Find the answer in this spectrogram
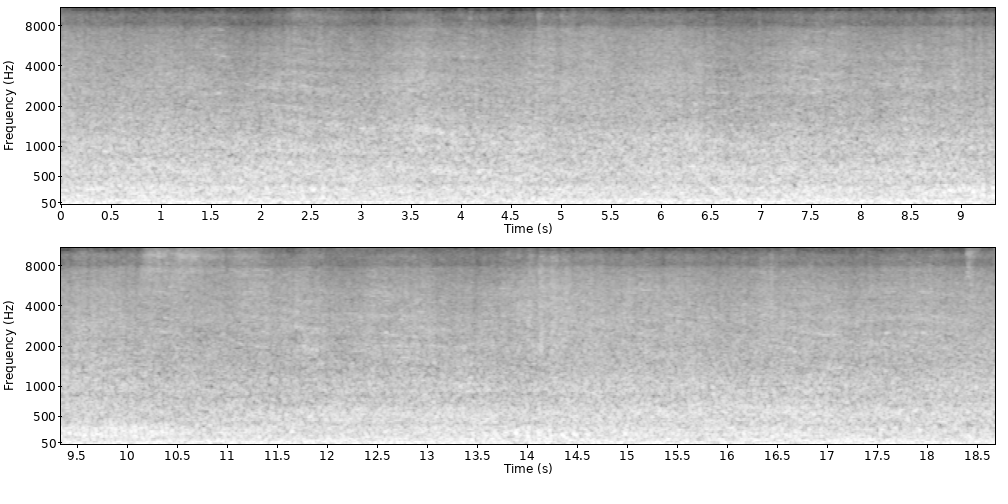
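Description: Norfolk Southern autorack freight cars rolling past at speed at close range: a loud, steady rumble and clatter of steel wheels on rail.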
